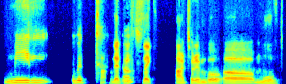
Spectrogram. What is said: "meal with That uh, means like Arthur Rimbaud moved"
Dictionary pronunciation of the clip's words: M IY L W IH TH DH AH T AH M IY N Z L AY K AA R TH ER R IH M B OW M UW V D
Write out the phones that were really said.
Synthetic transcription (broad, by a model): M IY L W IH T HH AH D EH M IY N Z L AY K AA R T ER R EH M B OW M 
